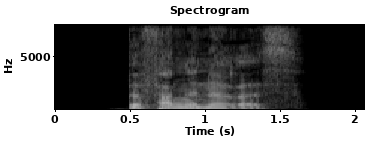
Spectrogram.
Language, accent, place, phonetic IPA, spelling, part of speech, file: German, Germany, Berlin, [bəˈfaŋənəʁəs], befangeneres, adjective, De-befangeneres.ogg
- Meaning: strong/mixed nominative/accusative neuter singular comparative degree of befangen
